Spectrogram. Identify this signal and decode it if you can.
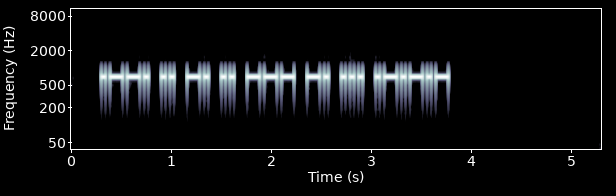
Morse code, heard as a keyed tone, about 28 wpm, 700 Hz. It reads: PINIONS.
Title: Pangram Challenge v2 - 28wpm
